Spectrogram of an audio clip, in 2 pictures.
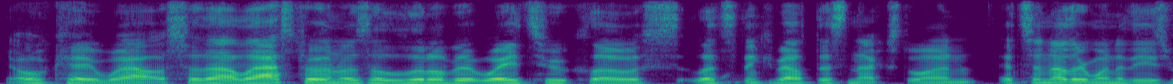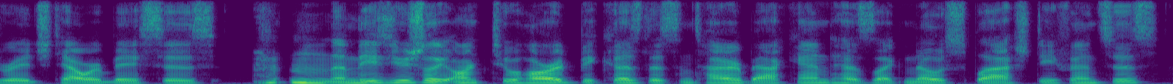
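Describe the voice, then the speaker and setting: A slightly hoarse young man giving live commentary on a strategy game, talking through his thinking and getting excited on big plays. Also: medium pitch, normal speed, no room sound, clean studio sound. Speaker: gaming channel host.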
